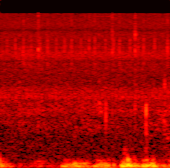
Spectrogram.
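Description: Low, uneven bumps and rumble of handling noise as a whip finisher is brought to the thread at a fly's head in the tying vise, with a few faint ticks.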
